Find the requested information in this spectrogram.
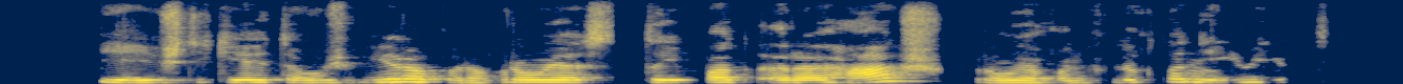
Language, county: Lithuanian, Šiauliai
